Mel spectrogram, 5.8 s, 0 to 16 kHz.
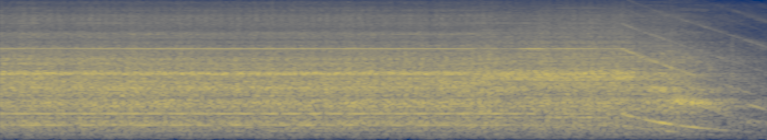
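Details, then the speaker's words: Shark Rocket corded handheld vacuum, new (550 W suction motor, 80 W power nozzle), brush roll on setting one for hard floors: steady high motor whine with a soft, even brush hum, very slow brush speed, then it winds down at shut-off; normal operation. "that is very slow obviously you don't want the brushes rotating at a high speed because it can scatter the dirt on a hard floor but that's that's slower than I expected it to be"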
